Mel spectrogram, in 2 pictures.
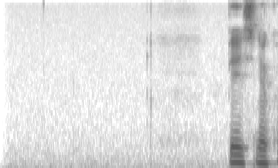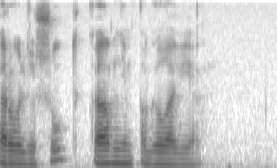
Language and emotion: Russian, neutral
